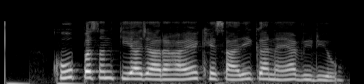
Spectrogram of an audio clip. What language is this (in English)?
Hindi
